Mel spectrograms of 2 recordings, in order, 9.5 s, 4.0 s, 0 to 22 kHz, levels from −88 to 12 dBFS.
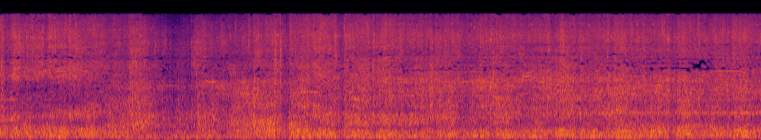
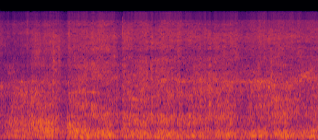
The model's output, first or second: second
